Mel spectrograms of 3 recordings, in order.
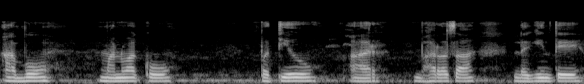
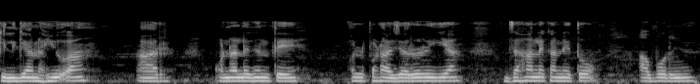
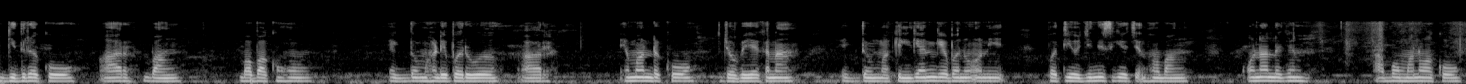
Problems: constant background noise, background conversations at intervals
